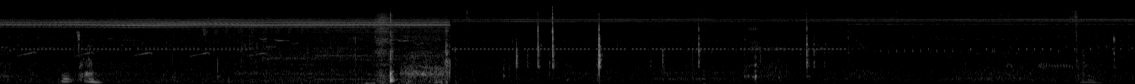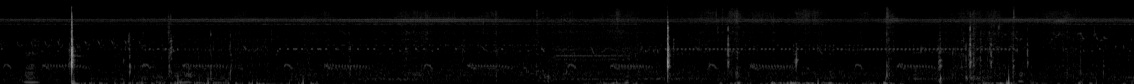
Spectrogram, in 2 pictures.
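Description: Steady high insect chirring, crickets or cicadas, with a thin steady whine that comes and goes. The sound drops in level about four seconds in. A few sharp clicks stand out, the loudest about halfway through and again near the end, over faint voices.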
